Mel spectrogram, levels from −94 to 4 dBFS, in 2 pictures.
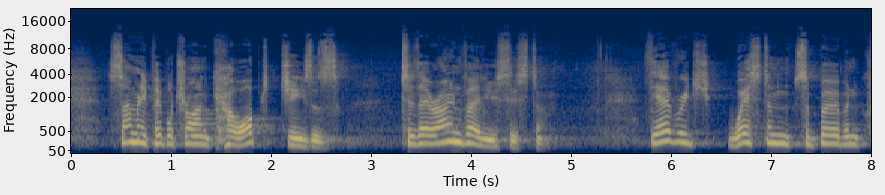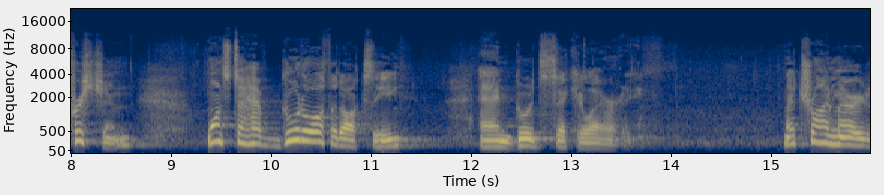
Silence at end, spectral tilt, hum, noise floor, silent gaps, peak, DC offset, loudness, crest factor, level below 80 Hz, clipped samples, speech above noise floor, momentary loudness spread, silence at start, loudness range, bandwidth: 0 s; -5 dB/octave; none; -59 dBFS; none; -10 dBFS; under 0.1%; -26 LUFS; 16 dB; -82 dBFS; under 0.1%; 34 dB; 14 LU; 0 s; 4 LU; 12 kHz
